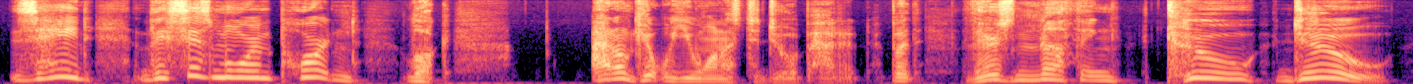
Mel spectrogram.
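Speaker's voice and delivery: heated yell at a stubborn friend; shouting. A narrator's reading. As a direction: shout it at her in frustration. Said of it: "I shout".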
